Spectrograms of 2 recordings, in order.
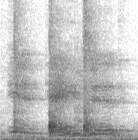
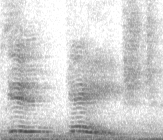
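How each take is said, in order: First: The word is said with three syllables. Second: The word is said with two syllables. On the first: The speaker calls it wrong. "if we say engaged, it has three syllables" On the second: The speaker calls it right. "It just has two syllables"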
